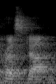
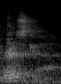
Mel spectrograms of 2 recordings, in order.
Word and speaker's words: Prescott: So, and you know people that are not from Nevada because they pronounce it Nevada. It's Ohio. Or that's like Prescott and Prescott.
